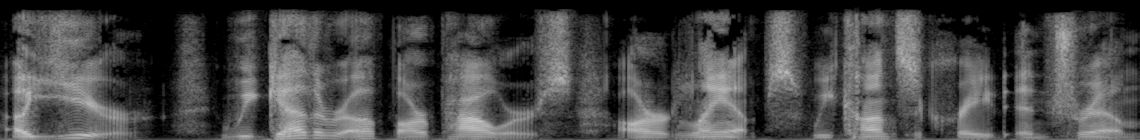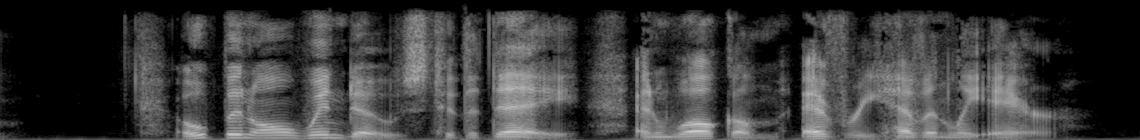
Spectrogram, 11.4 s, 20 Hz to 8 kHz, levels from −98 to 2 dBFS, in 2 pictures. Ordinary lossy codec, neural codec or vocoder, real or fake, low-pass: AAC, 48 kbps; vocoder, 44.1 kHz, 128 mel bands every 512 samples, BigVGAN v2; fake; 7.2 kHz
